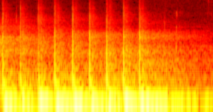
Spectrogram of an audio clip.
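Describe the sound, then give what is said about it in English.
A quick, steady run of about nine knocks on the front door of a house, fairly loud, ending abruptly after two seconds, with a low hum underneath and no one speaking. “Walk up to the door. I'm knocking.”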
